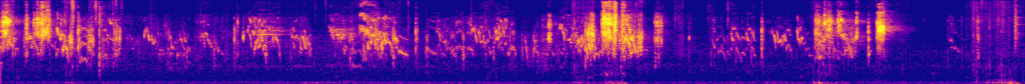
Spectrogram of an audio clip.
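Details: Several budgerigars keep up long, rambling chatter: buzzy warbles, chirps and squeaks rising and falling in loudness, with a few sharper peaks near six and nine seconds.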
